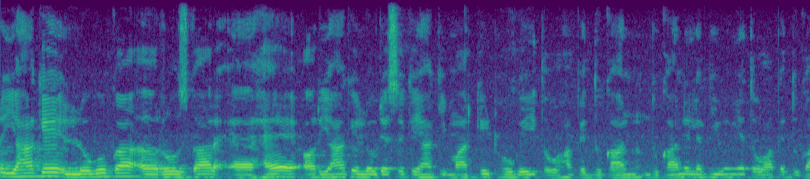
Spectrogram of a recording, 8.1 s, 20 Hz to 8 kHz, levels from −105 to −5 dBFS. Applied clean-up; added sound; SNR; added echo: none; none; none; none.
